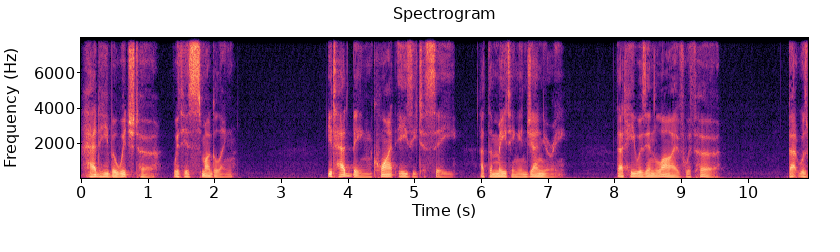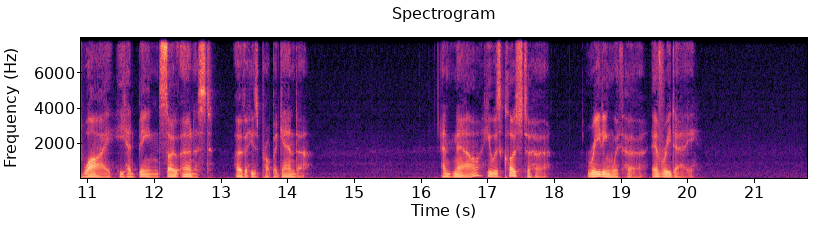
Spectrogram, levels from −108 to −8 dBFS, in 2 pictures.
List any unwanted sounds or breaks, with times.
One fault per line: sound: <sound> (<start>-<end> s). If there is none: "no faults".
no faults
